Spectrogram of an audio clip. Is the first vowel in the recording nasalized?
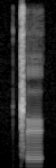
no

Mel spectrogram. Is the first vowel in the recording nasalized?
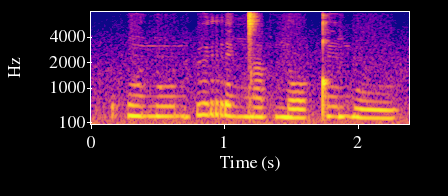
yes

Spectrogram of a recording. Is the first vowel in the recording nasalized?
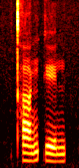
no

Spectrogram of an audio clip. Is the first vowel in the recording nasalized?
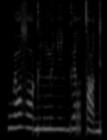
no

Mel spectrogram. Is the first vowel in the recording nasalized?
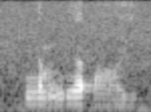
no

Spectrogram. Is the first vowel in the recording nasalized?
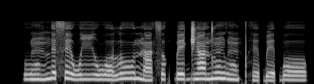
yes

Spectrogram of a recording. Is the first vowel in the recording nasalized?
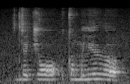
no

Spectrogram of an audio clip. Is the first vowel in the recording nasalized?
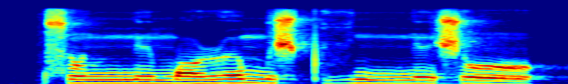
yes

